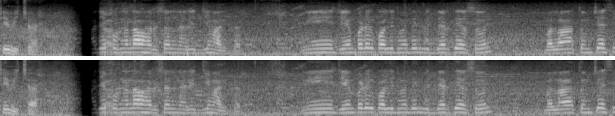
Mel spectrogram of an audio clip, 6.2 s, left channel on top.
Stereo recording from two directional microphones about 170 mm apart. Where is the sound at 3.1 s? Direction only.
30° right (ahead or behind).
